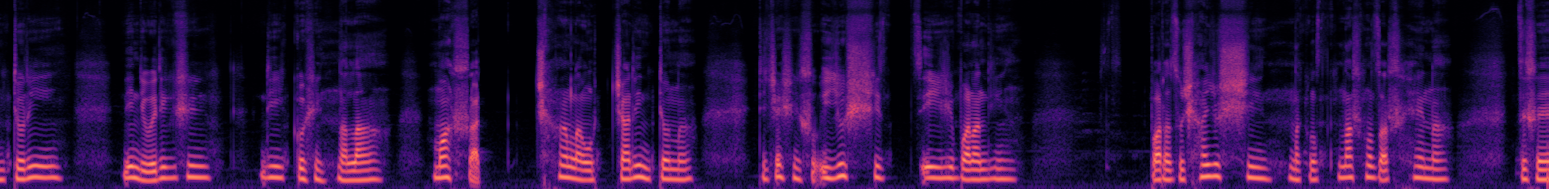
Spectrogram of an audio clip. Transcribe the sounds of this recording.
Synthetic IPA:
nt̪ʲo˧ɾi˦ | nd̪i˦nd̪ʲu˨e˧ɾi˦ki˧ʃi˧ | nd̪i˧ko˧ʃĩ˧n̥nã˨la˧ | mã˦ʂa̰˨ | t͡ʃʰhã˦la˧u˧t͡ʃã˧ɾi˦nt̪ʲo˧nã˧ | t̪i˧t͡ʃã˦ʃĩ˧ʂṵ˧ʔi˧ju˦ʃi˧ | t͡sĩ˧ʃi˧p̬a˧ɾa˧nd̪i˧ | pa˧ɾa˧t͡su˧t͡ʃʰhã˦ju˦ʃĩ˧nã˧ko˧nã˦ʂhõ˦t͡sa˧ʂhẽ˦nã˧ | t͡si˧ʂe˧

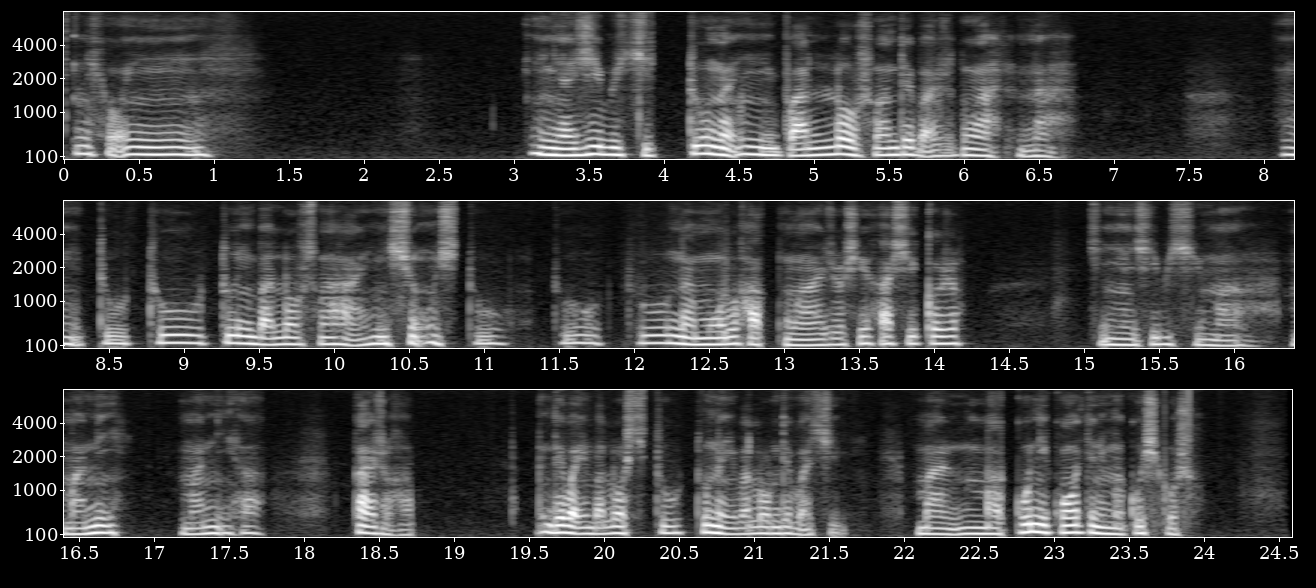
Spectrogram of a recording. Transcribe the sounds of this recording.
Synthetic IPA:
nĩ˧˦ho̰˧˨˧ĩː˦˧˦ | ĩ˧ɲã˧ʒi˦βi˧t͡ʃi˧t̪u˦nã˧ĩː˧βa˧lo˦˨ɾsu˦ã˦˧nd̪e˦βa˨˧ʒo˧t̪u˦kʷã˧nã˨ | ĩː˧t̪u˦t̪u˦t̪u˦ĩː˧βa˧lo˦˨ɾʂu˦ã˦ɦa˨ĩː˦˧˦ʃũ˦ʔũ˧t͡ʃi̥˧t̪u˦ | t̪u˦t̪u˦nã˧mõ˧ðo˦ha˧kʷã˨ʒo˧ʃi˦ha˦ʃi˦ko˧ʒo˦ | t͡ʃĩ˧ɲã˧ʃi˦βi˧t͡ʃi˧mã˨˧mã˧nĩ˦ʔĩ˧ | mã˧nĩ˦˧ha˦ | kã˦ʔã˧ʒo˨ha˨ | nd̪e˦βa˨ĩ˧βa˧lo˦ɾt͡ʃi̥˧t̪u˦t̪u˦nã˧ĩ˧βa˧lo˦ɾnd̪e˦˧βa˨˧t͡ʃḭ˧ | mã˧mã˧ku˦nĩ˧kʷã˧˦t̪̬i˧nĩ˧mã˧ku˦ʃi̥˧ko˧ʒo˨

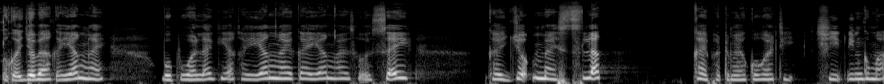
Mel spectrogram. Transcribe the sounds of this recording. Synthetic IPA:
o˨ka˨d͡ʒo˦ɓa˨ka˨ja˦ŋa˨i˦ | bo˨pu˨wa˨la˦ki˦ja˨ka˨ja˦ŋa˦i˦ka˦˨ja˦ŋːa˦i˦so̰˨sa˦i˦ | ka˨d͡ʒo˦bma˨i˨si˦la˦kː | a˦i˨pa˨tu˨ma˨i˦kʷo˦wa˦ti˨ | t͡ʃi˦ɗi˦ŋɡi˦ma˦

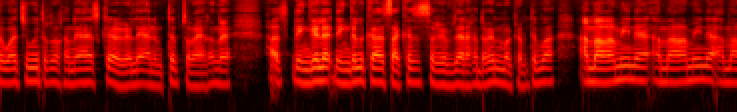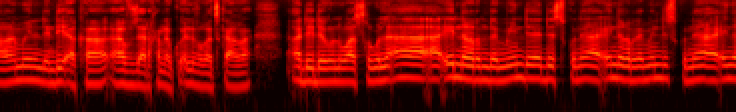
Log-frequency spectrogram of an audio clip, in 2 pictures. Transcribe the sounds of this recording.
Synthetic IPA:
a˨wa˦t͡ʃwi˦tɣa˦xne˦ska˦˨ɣa˨le˦a˨na˨m˨ta˦b̚t͡sɣa˨jxne˦xa̰˦˨t͡sdi˨ŋɡa˦la˦di˨ŋɡa˦lka˦sa˨ka˦s̬a˦sa˨ɣi˨vza˨ɾa˨da˨ɣi˦n˦ma˨ka˨ɾta˦ba˦a̰˨ma˨ɣa˦mi˦ne˦ʔa˨ma˨ɣa˦mi˦ne˦a˨ma˨ɣa˦mi˦ne˦da˨n˦di˦a˨ka˦a˦vza˨ɾa˦na˨kʷu˦a̰˦lvɣa˨t͡ska˨ɣa˦ | a˨di˨da˨mu˦n˨wa˨sɣɡu˦la˦a˦a˨ʔi˦ndɣa˨ɾda˨mi˦n˦de˦da˦sku˨ne˦a˨ʔḭ˦ndɣɾda˨mi˦n˦da˦sku˨ne˦a˨i˦n˦

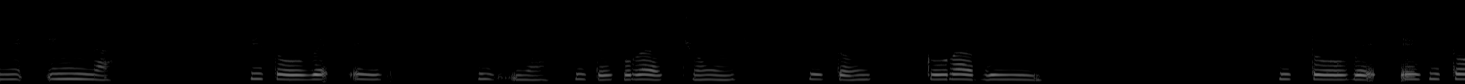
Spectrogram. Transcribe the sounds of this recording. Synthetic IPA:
ĩ˧ | i˦nã˨ | hi˦t̪o˧βe˦ʔe˧ | hi˦ɲã˨hi˦t̪o˧ĩ˧ku˧ɾa˦˨ | t͡ʃũ˦˧ | hi˦t̪o˧ĩ˧ | ku˦ɾa˦riː˦ | hi˦t̪o˧βe˧ | e˧hi˦t̪o˧

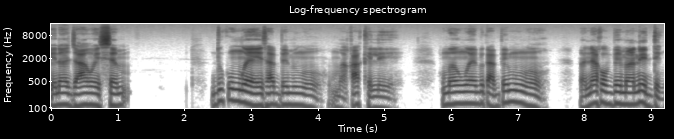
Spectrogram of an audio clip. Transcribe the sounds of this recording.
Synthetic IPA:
e˦na˦d͡ʒa˨˦wi˨se˦m | du˦ku˦ŋʷɛ˦˨e˦˨s̬a˦be˦mi˦ŋo˨ma˨ka˦ke˨le˨ | ku˦ma˦ŋʷɛ˦bi˦ka˨be˦mi˦ŋo˨ | ma˨n˦a˦ko˦be˦ma˦ni˦˨de˨

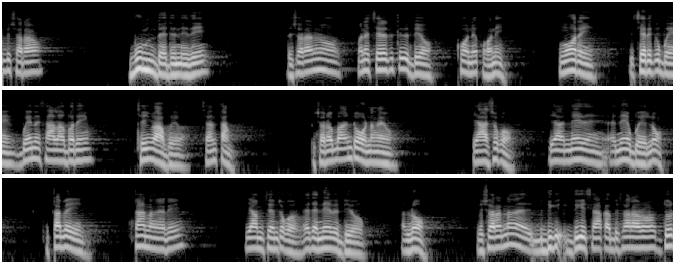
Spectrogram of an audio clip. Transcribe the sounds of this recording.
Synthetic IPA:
bi˨ʃʷa˨ɾa˦ | bu˦m˨be˨di˨ni˨ɾi˦ | bi˨ʃʷa˨ɾa˦n˦no˦ | ma˨˦na˦t͡ʃe˦ɾe˦ɾki˦bi˨be˨jo˨ | ko˦˨ni˦ko˨˦ni˦ | ŋo˦ɾi˨ | t͡ʃi˨t͡ʃe˦ɾi˦ki˦bʷe˨bʷe˦ni˦sa˦la˦ba˦ɾi˦ | t͡ʃe˦ɲ˦wa˨bʷe˨ba˨ʃa˦n˦ta˨m | b̥i˨ʃʷa˨ɾa˨˦ba˦do˦˨na˨ŋa˨jo˨ | ja˨su˦ko˨ | ja˦ne˦˨a˨ne˦˨bʷe˨lo˦˨ | t͡ʃi˨ta˦be˦˨ | ta˦na˨ŋa˨ɾi˦ | ja˦m˨t͡ʃe˦m˦t͡ʃu˦ko˨ja˦d͡ʒa˨ne˦be˨bi˨jo˨ | a˨lo˦ | bi˨ʃʷa˦ɾa˦na˦ŋe˦˨˦di˦ɡi˦ʃa˦ka˨bi˨ʃʷa˦ɾa˦ɾo˦do˦

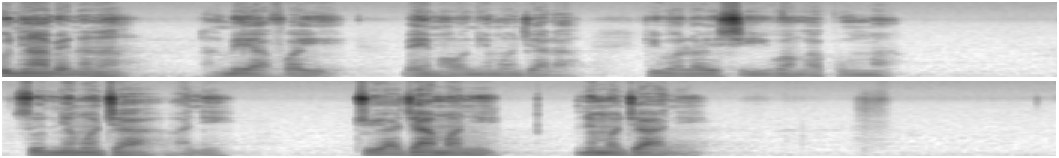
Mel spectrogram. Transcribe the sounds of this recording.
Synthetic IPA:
o˦ɲ˦ã˦bɛ˨nã˦nã˨a˨nu˨˦e˦a˨fu˦a˦˨je˨ | bɛ˦i˦mã˨˦wo˨nĩ˦a˦mɔ˦d͡ʒa˦˨la˨ | i˦a˨lɔ˦i˨si˦i˦wa˦˨ŋ˨ɡa˦˨ku˦mã˨ | so˦nĩ˦a˦mɔ˦d͡ʒa˦a˨ɲĩ˨ | t͡ʃe˨a˨d͡ʒa˦˨mã˨ɲĩ˨˦nĩ˦ɛ̃˦mɔ˧d͡ʒa˦a˨ɲi˨

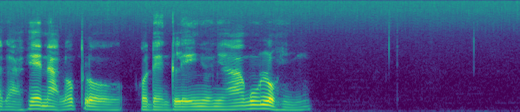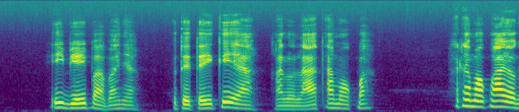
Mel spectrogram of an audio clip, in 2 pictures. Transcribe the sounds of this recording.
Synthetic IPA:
ɡa˨fi˦ɛ˦˨na˨lɔ˨˦plɔː˧˨dɛ˨ŋ˨ɡle˨i˧ɲɔ˧ɲa˧˦ɡu˦lɔ˨ɦi˨ɲi˨˦ | i˦bi˦ɔ˧˦i˦pa˨ba˨˦ɲa˧ | o˧tɛ˨tɛ˨i˧ke˦˨a˧a˨lɔ˨la˨˦ta˦mɔ˧k͡pa˦ | a˦ta˦mɔ˧˦k͡pa˦jɔ˧ɡ

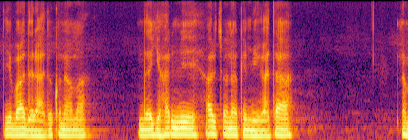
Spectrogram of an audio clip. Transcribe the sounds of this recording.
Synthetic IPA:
di˦ba˦di˨ɾa˨du˦ku˦na˦ma˦˨ | da˨˦ki˨ɦa˦ɾmi˦ha˦ɾt͡ʃo˦na˦ki˨mi˨ɡa˨ta˦ | na˨

